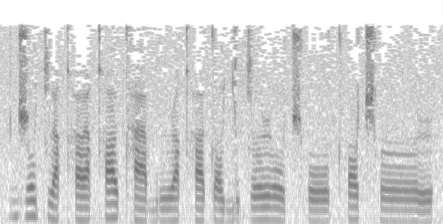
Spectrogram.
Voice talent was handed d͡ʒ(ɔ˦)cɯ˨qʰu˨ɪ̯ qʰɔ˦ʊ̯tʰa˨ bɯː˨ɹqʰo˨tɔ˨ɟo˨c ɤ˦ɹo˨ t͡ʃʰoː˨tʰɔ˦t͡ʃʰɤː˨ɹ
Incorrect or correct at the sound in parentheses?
incorrect: o˦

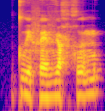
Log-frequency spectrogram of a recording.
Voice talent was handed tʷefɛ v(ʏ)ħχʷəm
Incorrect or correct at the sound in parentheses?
correct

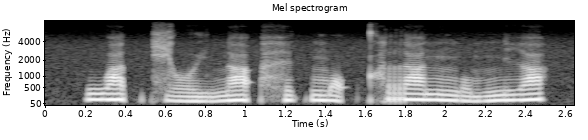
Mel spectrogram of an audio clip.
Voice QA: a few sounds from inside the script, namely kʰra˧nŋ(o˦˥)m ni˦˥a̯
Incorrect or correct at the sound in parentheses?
incorrect: o˩˦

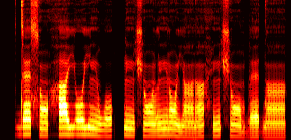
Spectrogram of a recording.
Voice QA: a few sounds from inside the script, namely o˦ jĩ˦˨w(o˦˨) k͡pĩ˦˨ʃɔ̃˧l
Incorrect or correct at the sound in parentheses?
incorrect: o˨˦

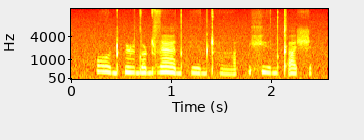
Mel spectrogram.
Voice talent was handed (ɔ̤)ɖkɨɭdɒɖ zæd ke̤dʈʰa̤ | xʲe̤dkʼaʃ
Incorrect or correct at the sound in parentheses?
correct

